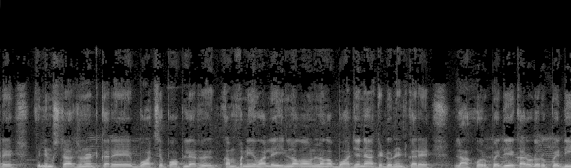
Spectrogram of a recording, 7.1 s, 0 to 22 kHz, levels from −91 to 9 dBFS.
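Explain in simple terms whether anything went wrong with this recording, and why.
Nothing went wrong here: I listened all the way and didn't hear a single glitch, dropout or odd noise to point to.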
